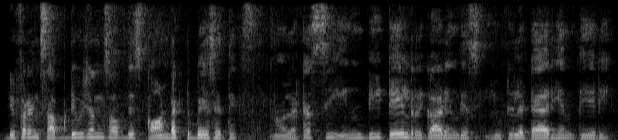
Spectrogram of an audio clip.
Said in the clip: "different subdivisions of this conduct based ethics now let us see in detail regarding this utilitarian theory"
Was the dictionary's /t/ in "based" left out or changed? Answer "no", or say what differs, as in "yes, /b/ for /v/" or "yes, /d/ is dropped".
yes, /t/ is dropped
